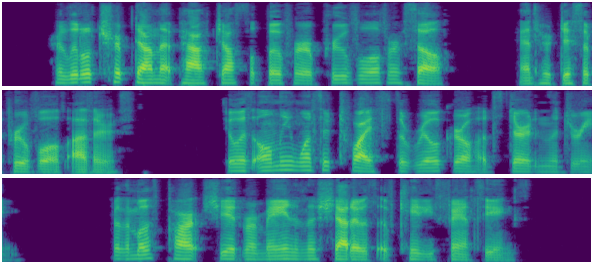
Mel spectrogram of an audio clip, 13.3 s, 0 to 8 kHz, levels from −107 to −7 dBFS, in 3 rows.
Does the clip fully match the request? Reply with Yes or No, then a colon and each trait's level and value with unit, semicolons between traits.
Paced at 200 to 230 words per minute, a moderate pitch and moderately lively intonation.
No: fast, 205 wpm; low, 115 Hz; average, 3.2 semitones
